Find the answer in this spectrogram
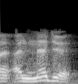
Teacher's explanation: ناخد بالنا من النون المشددة ثم النج قلقلة الجيم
